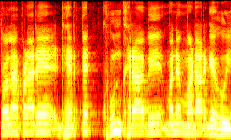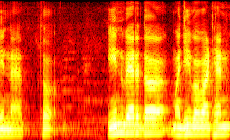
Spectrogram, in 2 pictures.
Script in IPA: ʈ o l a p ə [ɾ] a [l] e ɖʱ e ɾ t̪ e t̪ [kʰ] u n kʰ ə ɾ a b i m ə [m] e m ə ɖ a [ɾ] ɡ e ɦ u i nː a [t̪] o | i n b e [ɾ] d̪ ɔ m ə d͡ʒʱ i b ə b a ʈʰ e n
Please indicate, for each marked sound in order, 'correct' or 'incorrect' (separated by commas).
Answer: incorrect, incorrect, correct, incorrect, correct, correct, correct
